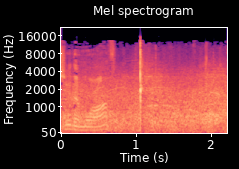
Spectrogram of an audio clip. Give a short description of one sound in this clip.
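A wooden bat cracks against a baseball.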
